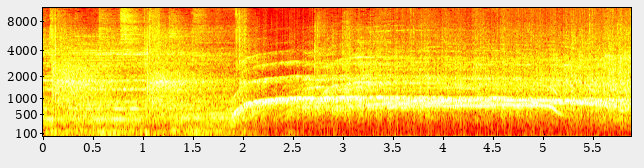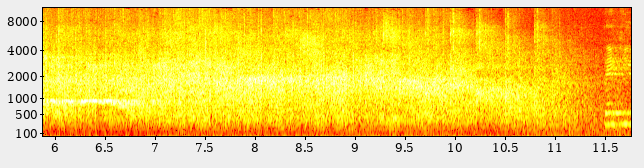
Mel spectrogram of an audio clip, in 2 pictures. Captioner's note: applause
